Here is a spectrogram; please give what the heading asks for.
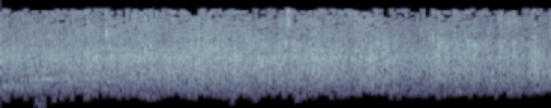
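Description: A church audience claps for Jesus during a sermon, a dense, steady wash of applause that stays loud and even for about three seconds, with no voices standing out.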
